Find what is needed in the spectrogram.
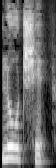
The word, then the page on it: lordship: British English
